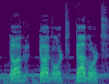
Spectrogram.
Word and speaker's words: Dugort: Dugort. Not Dugort, but Dugort.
